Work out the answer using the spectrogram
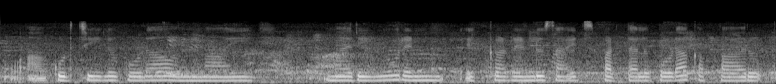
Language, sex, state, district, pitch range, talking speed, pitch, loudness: Telugu, female, Andhra Pradesh, Sri Satya Sai, 175-190 Hz, 95 wpm, 185 Hz, -15 LUFS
